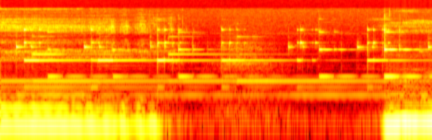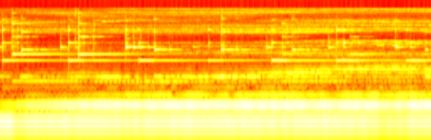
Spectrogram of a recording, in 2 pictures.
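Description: Koshi chime ringing in scattered high, tinkling notes over a woman's wordless voice holding a low note. The voice fades out about two seconds in, leaving only faint chime notes, then comes back on a slightly higher held note about five seconds in.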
